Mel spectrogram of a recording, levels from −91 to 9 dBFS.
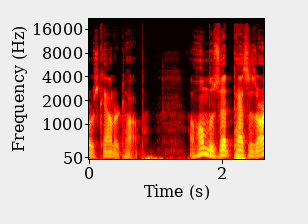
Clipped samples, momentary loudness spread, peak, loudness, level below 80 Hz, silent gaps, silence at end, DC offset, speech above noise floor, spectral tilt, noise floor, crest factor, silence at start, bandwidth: under 0.1%; 14 LU; -2 dBFS; -22 LUFS; -34 dBFS; none; 0 s; under 0.1%; 27 dB; -5.5 dB/octave; -46 dBFS; 20 dB; 0 s; 18.5 kHz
